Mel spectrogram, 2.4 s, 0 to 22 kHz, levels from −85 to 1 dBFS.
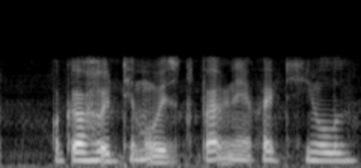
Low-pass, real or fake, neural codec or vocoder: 5.4 kHz; fake; autoencoder, 22.05 kHz, a latent of 192 numbers a frame, VITS, trained on many speakers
